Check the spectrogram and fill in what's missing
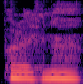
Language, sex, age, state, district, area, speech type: Bengali, female, 18-30, West Bengal, Dakshin Dinajpur, urban, spontaneous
